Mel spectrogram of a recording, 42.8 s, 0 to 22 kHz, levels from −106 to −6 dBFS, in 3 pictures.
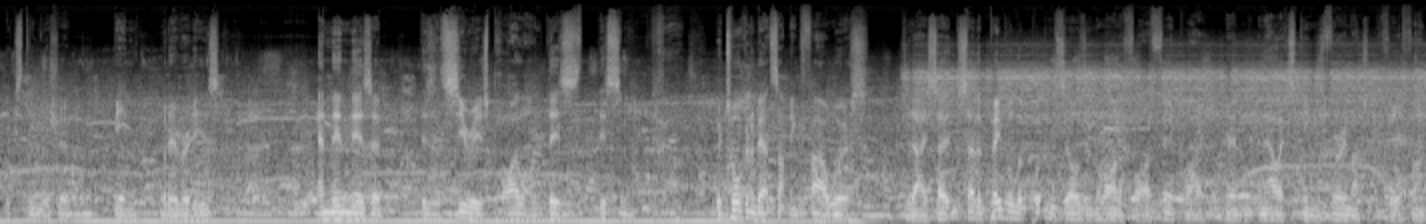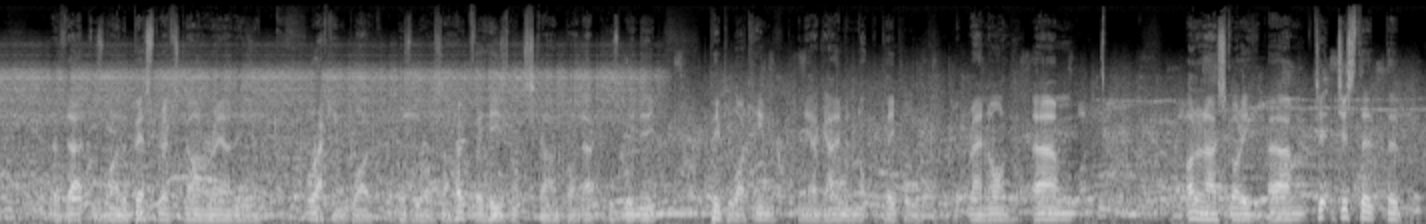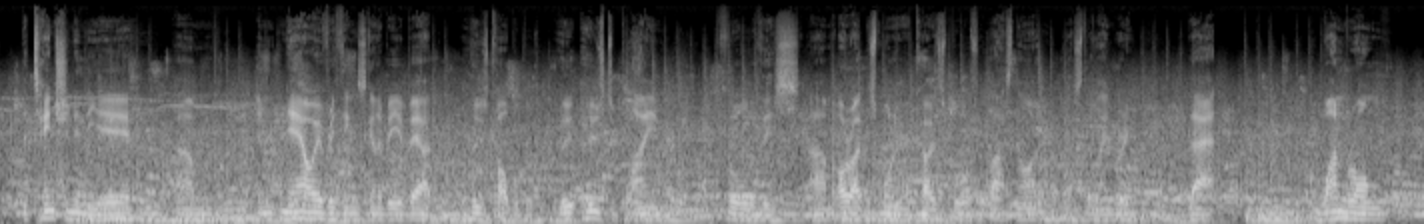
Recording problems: background music; loud; throughout; 6 dB below the speech
chatter from many people; loud; throughout; 5 dB below the speech

